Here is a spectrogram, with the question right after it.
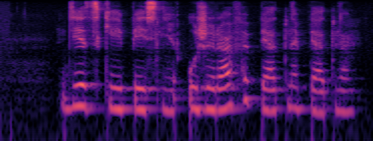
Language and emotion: Russian, neutral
